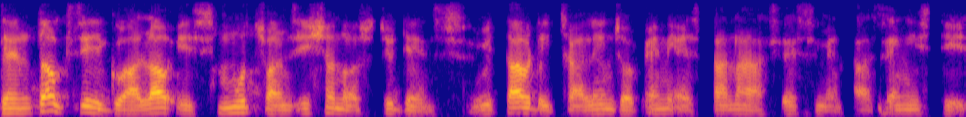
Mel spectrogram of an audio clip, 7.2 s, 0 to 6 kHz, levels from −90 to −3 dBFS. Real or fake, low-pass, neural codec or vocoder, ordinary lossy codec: fake; 5.4 kHz; codec, 24 kHz, 3 kbps, HILCodec; none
